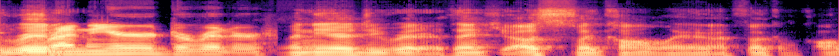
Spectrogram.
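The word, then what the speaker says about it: Reinier de Ridder: Renier de Ritter.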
